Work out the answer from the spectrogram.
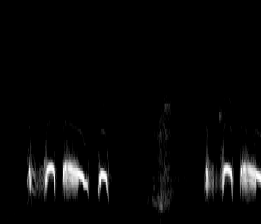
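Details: Spotted dove used as a decoy bird, cooing in the morning: two low hollow coo phrases, each two short notes, a long drawn note and a short closing note, with a faint rustling burst between them.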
